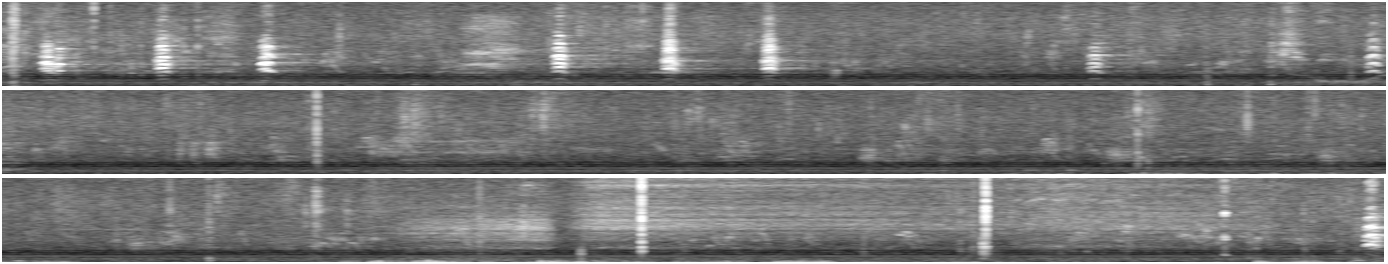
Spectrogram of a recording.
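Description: Birds calling: a dozen or so short, sharp calls, several in quick pairs, in the first seven seconds, then only a few more. A low rumbling noise builds through the second half and is loudest near the end.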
